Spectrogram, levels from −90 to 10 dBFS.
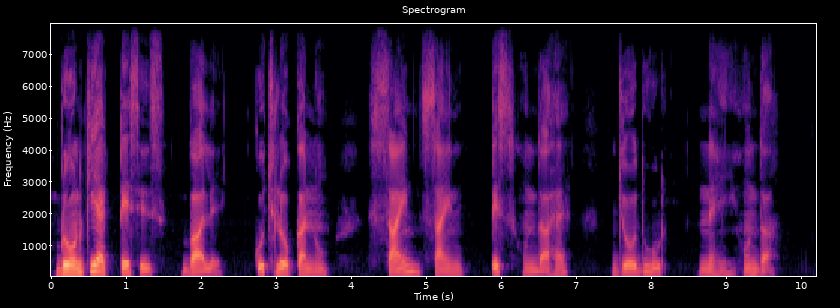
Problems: constant background noise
